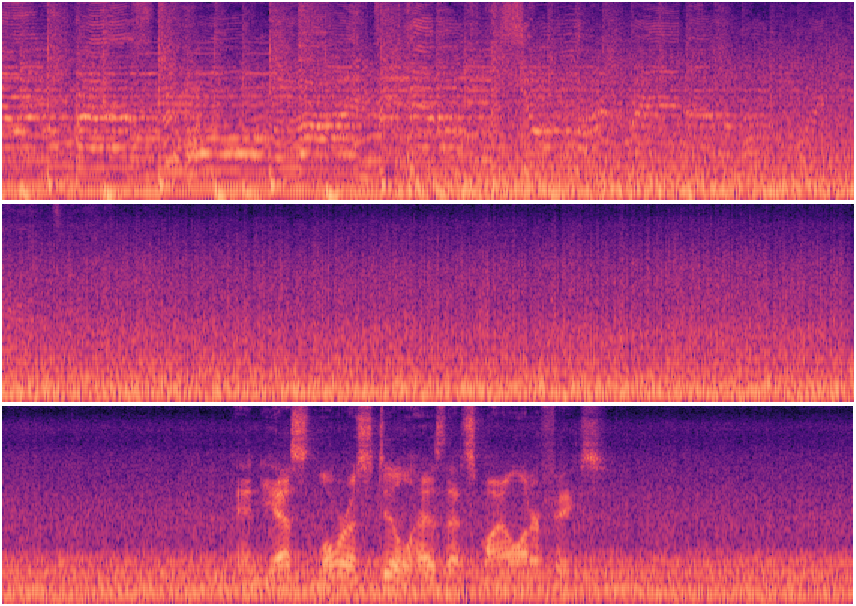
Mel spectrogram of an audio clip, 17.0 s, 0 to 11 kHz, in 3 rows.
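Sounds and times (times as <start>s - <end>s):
biplane engine in flight: 0.0s - 17.0s
wind rush on microphone: 2.6s - 14.5s.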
